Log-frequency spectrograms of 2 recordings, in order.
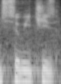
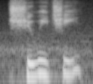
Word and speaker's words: Shuichi: I I don't even like pronouncing Suichi's uh Chui's name because it's like Shuichi. I used to call him Sui but it's not Suichi. It's Shuichi something like that.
